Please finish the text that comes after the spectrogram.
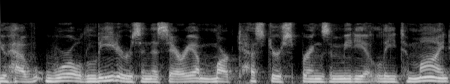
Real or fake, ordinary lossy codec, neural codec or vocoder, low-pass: real; MP3, 48 kbps; none; 7.2 kHz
